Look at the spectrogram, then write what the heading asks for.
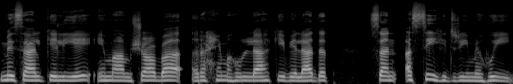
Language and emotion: Urdu, neutral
